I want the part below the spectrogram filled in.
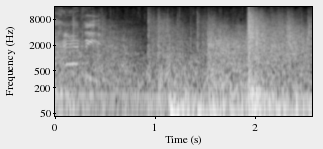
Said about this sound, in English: It's hard to see under all those explosions.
